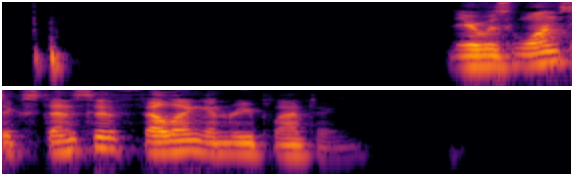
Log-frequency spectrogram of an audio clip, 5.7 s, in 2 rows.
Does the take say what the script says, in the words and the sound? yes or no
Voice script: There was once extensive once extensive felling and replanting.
no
